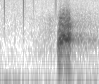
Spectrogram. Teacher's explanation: Согласная «ф» путем опускания верхних зубов на нижнюю губу.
